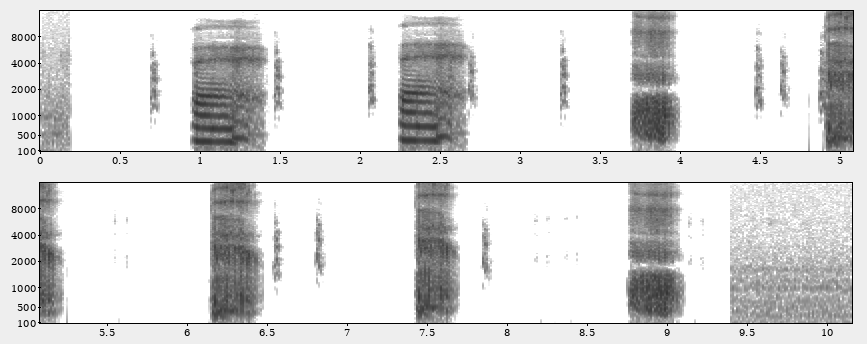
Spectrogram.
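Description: A zombie groans and snorts every second or so.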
